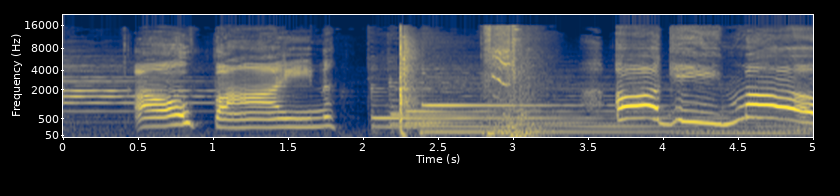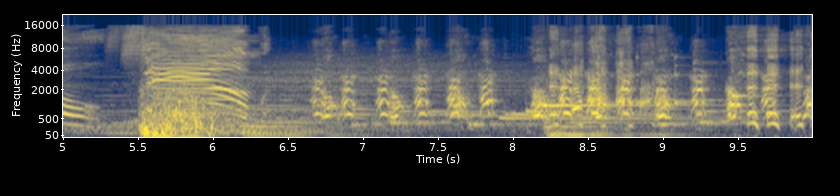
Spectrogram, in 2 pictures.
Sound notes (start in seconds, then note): 6.2 laughing; 6.6 barking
